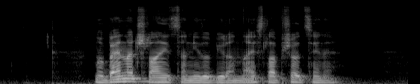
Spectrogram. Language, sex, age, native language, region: Slovenian, male, 12-17, Slovenian, Drava region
